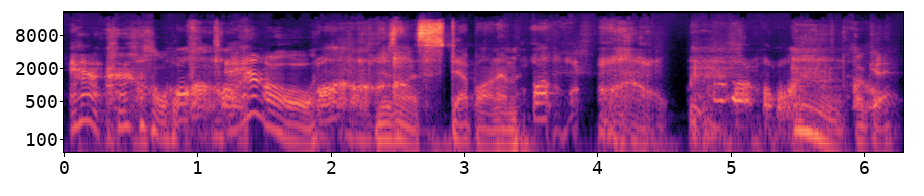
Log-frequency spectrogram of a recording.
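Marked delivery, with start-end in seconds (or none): 0.0-2.3 high squeaky ow ow; tiny pained yelps. Retold or imitated. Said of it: "And I'm like". 3.5-5.9 high wheezy zombie groan; zombie noise. Pretend. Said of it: "Those were great zombie noises".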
